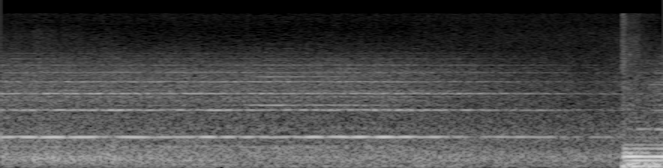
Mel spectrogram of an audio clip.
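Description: Soft piano lullaby music: a few held notes ring on and slowly fade away, with no new notes struck.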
